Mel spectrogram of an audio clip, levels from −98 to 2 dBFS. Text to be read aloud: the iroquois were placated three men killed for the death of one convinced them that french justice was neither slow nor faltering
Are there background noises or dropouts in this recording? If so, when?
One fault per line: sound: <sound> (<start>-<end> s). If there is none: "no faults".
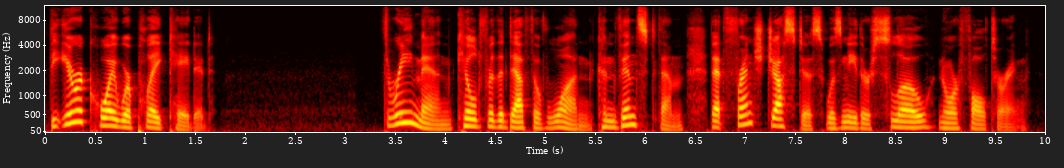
no faults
